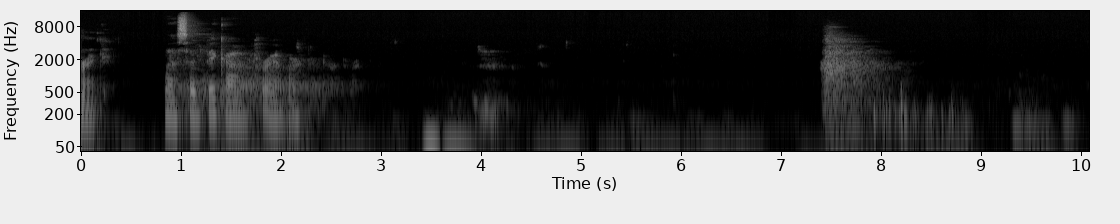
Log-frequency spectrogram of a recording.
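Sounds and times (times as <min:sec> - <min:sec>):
breathy exhale: 0:07.4 - 0:08.1.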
